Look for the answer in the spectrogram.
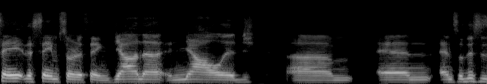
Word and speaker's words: Jnana: And then the last is Dhyana Yoga, which is spelled J-N-A-N-A. And that J-N, it's similar to like our word knowledge starts with that K-N.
